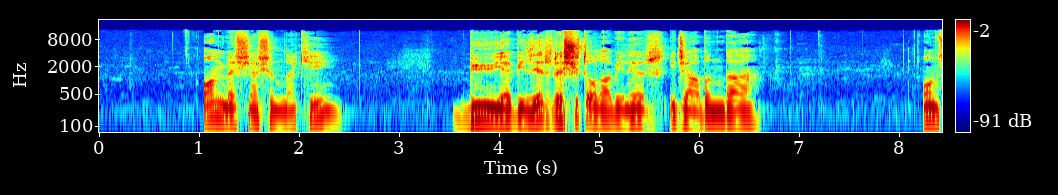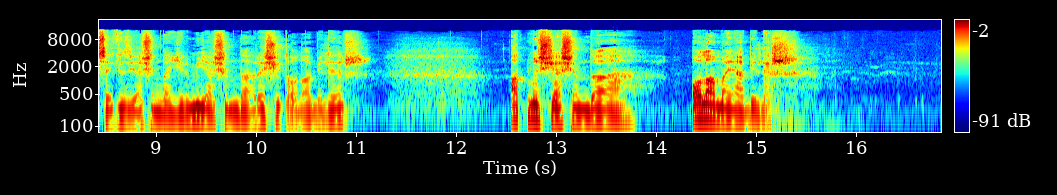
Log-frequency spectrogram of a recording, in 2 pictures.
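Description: A man speaks slowly and forcefully into a microphone, with long pauses, in an echoing hall.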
